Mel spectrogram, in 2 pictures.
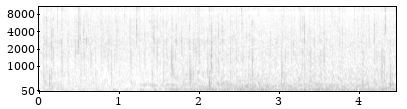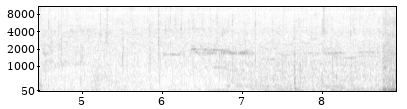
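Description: Light rain falling, faint, with many scattered drops tapping. A brief high tone sounds about six seconds in.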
